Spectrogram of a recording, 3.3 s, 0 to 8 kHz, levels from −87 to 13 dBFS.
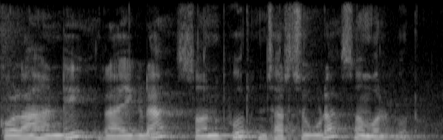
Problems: none marked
